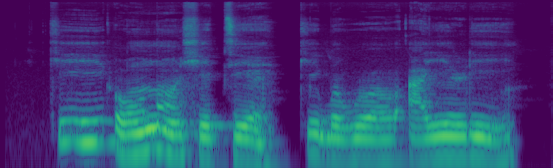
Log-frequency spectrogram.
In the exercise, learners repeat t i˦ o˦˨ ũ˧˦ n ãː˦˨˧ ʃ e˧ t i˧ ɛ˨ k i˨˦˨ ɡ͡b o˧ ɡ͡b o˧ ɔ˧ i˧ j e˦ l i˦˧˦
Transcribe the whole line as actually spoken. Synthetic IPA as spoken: k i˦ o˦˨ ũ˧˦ n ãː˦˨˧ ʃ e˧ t i˧ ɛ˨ k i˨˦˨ ɡ͡b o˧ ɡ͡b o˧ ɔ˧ a˧ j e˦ ɾ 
